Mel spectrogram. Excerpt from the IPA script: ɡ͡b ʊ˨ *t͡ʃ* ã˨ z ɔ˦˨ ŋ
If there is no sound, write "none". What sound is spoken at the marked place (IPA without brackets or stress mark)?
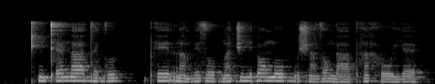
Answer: ʃ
